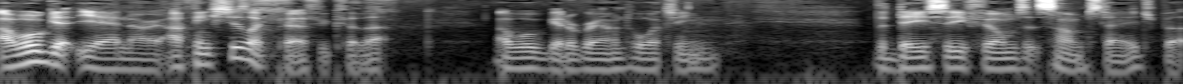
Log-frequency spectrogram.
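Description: Speaking with an Australian accent, a man uses a very deep, low pitch with ordinary variation and long, frequent pauses. The recording is very clean, with a silent background. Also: fairly quick pace. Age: 20s. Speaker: recent university graduate. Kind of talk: casual chat.

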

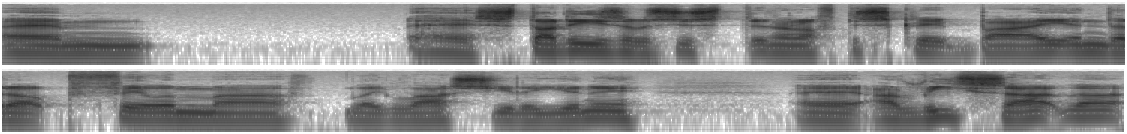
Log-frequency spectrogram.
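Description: A man in a Scottish accent speaks at a moderate pace and medium pitch, his intonation monotone and flat, in a dry, close sound with no echo. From Scotland, Port William near Stranraer. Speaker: sobriety coach. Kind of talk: casual chat.

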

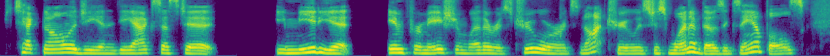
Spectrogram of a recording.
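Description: This woman has an ordinary speaking voice, fairly low in pitch, with fairly even intonation at a moderate pace. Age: 60s. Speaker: author and organizational consultant. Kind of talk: interview conversation.

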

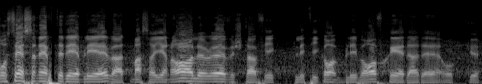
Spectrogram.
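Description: A man talks fairly quickly, his medium pitch showing ordinary variation. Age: 60s. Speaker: former diplomat and whistleblower. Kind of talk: interview. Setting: live at a trade fair.

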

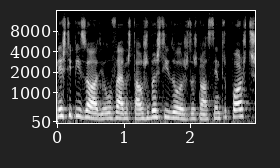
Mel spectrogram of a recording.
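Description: A woman at a medium pitch talks very fast, her pitch varying in an ordinary way. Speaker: podcast presenter. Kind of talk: scripted narration.

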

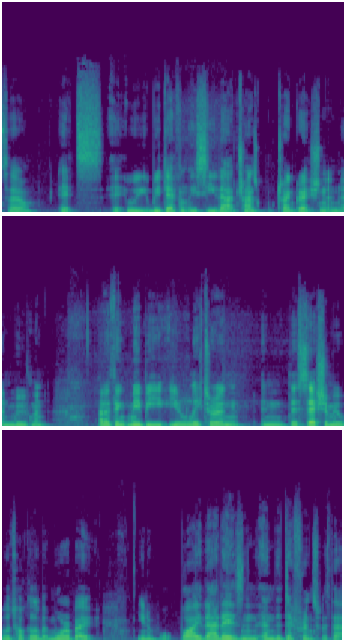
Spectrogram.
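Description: On a very clean recording with a silent background, a man with a Scottish accent speaks at a very fast pace in a monotone, flat intonation. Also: medium pitch for a man. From southwest Scotland, small rural town. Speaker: hotel HR director. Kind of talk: interview.

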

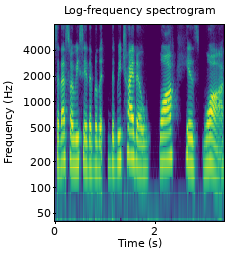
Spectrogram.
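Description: On a very clean recording with a silent background and a dry, close sound with no echo, a woman with a fairly low pitch and vocal fry speaks at a moderate pace in a monotone, flat way. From New England (Boston area). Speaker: minister. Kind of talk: interview conversation.

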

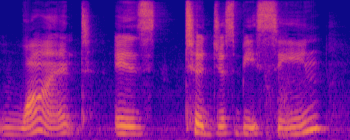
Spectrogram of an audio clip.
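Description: Her voice sits fairly low. The woman speaks with an American accent. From Charlotte, North Carolina. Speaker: student activist. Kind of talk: interview. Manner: casual, filler-heavy.

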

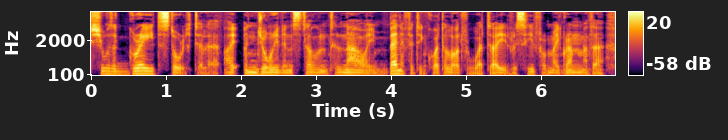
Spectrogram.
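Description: Speaking in an Afghan accent, a man talks at a fairly quick pace with hardly any pauses, at a medium pitch with ordinary pitch variation. The recording is very clean, with a silent background. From Afghanistan. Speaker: journalist. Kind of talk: interview conversation, storytelling. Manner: halting, searching for words.

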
